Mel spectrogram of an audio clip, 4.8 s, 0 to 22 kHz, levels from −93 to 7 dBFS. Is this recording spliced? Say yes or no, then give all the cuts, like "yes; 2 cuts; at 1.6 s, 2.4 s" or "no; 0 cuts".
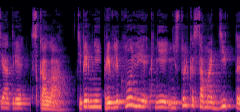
yes; 3 cuts; at 1.5 s, 2.0 s, 3.0 s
